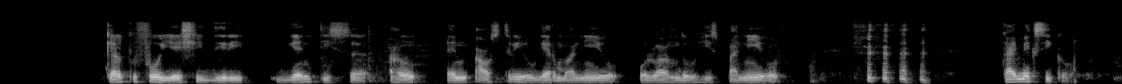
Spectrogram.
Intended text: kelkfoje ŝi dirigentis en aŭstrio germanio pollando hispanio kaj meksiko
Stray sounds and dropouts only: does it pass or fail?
fail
